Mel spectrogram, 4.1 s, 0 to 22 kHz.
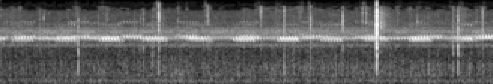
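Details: Grass insects keep up a continuous, thin high trill on an autumn night by a round fire pit, MKE600 microphone; the firewood crackles softly, with one loud sharp crack near the end.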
